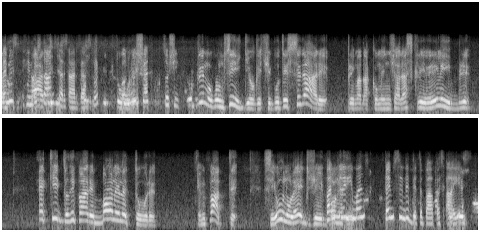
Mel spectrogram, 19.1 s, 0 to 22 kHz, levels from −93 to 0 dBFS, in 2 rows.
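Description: The whole clip runs through the AMR wideband (HD Voice) codec at 6.6 kbit/s, its lowest rate. Nothing sounds above about 7.4 kHz, and the speech is rough and raspy throughout.

From 0.00 to 2.81 s, speech is suppressed in double talk. The level dips by up to about 20 dB for roughly two seconds, likely because the echo canceller ducked both talkers at once.

An echo leak overlaps this, at 0.11 to 0.15 s and again from 0.72 to 3.92 s. A faint copy of the speech returns 315 ms late, about 15 then 20 dB down. Likely cause: the far side's echo canceller missed part of its loudspeaker pickup.

From 3.66 to 3.92 s, suppression in double talk briefly cuts the speech by about 10 dB.

From 16.38 s to the end, it returns more deeply, with drops near 30 dB over roughly two seconds.

Inside that stretch, from 18.72 to 18.90 s, the echo leak comes back at 315 ms delay, only about 10 dB below the speech.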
